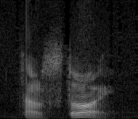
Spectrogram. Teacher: So O is pronounced A when it doesn't carry stress. Yes, Huh. but only in the syllable immediately before the stressed syllable, which is what you get in Tolstoy, stressed in Russian on the second syllable. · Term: unstressed O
